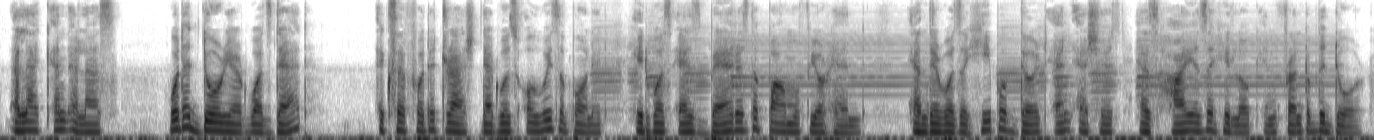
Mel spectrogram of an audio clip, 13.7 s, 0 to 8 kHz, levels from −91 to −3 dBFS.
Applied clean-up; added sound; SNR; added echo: none; Harmonica; 18 dB; none.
